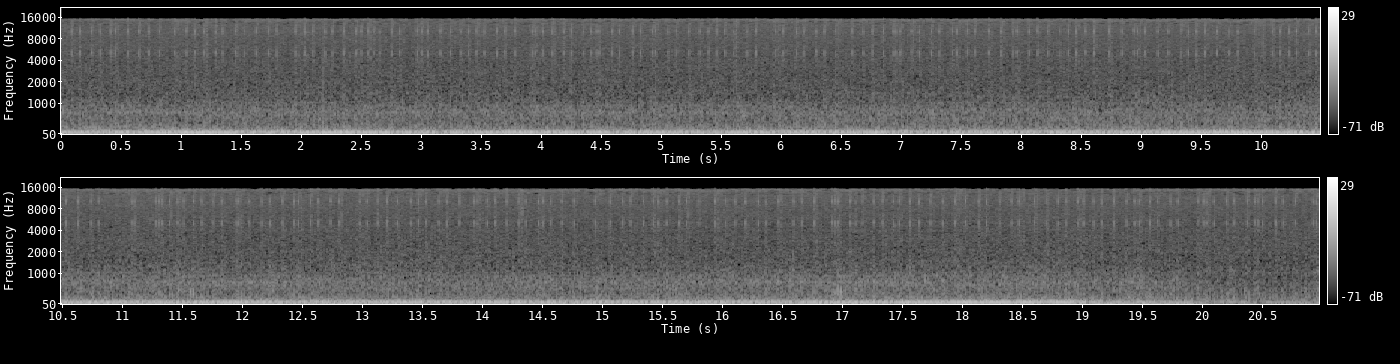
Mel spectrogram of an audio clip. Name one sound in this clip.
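A small propeller engine idles with a low, steady drone, then cuts out.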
